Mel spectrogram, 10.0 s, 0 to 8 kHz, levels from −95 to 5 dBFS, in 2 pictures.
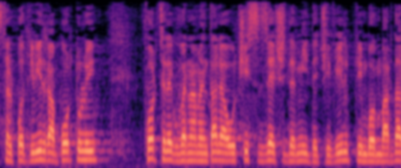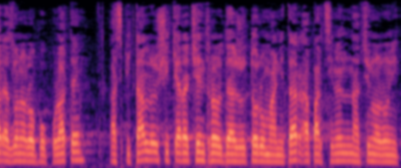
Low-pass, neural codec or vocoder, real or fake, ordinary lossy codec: none; codec, 16 kHz, 8 kbps, FreqCodec, larger model; fake; none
